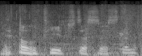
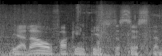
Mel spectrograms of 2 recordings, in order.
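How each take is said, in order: First: Slow, louder, hammed-up smug declaration; mock triumphant. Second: Said in the usual way. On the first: Streamer mocking his own petty protest, slow smug proclamation. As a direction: savour it like a grand victory.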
